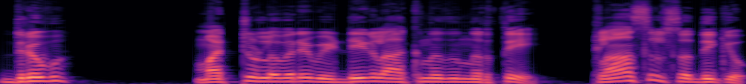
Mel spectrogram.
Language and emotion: Malayalam, angry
